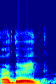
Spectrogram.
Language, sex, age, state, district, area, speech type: Marathi, male, 45-60, Maharashtra, Osmanabad, rural, spontaneous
